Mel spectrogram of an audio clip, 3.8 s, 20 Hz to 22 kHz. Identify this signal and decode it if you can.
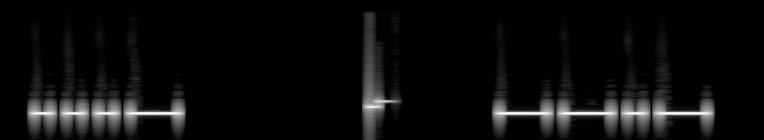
Morse code, heard as a keyed tone, about 15 wpm, 700 Hz. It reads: V Q
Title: Single Letters - Rapid-Fire 15wpm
